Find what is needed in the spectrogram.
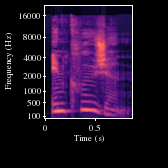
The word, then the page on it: inclusion: inklúːʒən; インクルージョン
